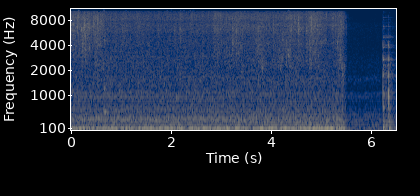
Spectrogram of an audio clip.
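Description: Noodles bubble and simmer in pans.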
